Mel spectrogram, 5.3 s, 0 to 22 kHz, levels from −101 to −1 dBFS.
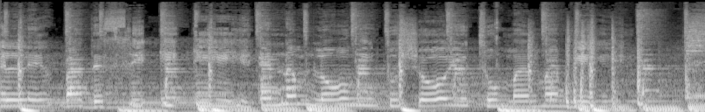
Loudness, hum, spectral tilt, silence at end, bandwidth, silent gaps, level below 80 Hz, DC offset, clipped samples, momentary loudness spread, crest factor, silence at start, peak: -15 LUFS; none; -5.5 dB/octave; 0 s; 19.5 kHz; none; -18 dBFS; under 0.1%; under 0.1%; 5 LU; 14 dB; 0 s; 0 dBFS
